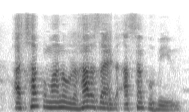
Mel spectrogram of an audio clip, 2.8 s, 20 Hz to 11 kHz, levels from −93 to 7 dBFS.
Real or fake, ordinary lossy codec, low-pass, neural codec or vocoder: fake; AAC, 32 kbps; 7.2 kHz; codec, 16 kHz, 0.5 kbps, FunCodec, trained on Chinese and English, 25 frames a second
